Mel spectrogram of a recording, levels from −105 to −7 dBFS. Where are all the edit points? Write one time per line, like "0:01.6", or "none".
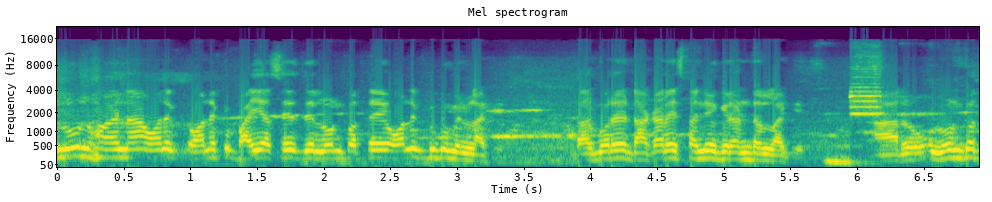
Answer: none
